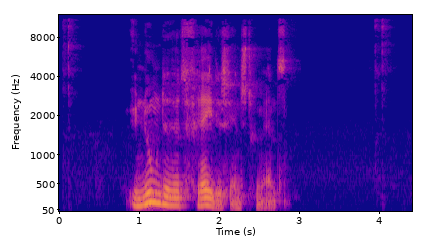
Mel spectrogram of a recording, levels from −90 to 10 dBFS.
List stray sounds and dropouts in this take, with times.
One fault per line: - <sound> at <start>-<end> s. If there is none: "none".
none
